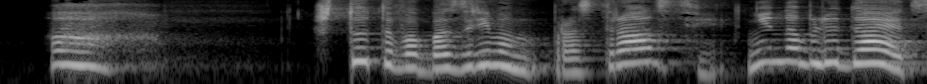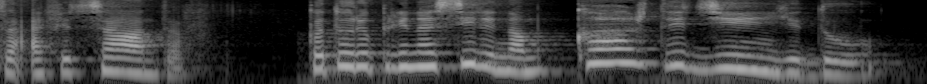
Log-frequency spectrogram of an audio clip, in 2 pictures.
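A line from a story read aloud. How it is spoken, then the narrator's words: Sighing. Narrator (Russian): вздохнула Вера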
